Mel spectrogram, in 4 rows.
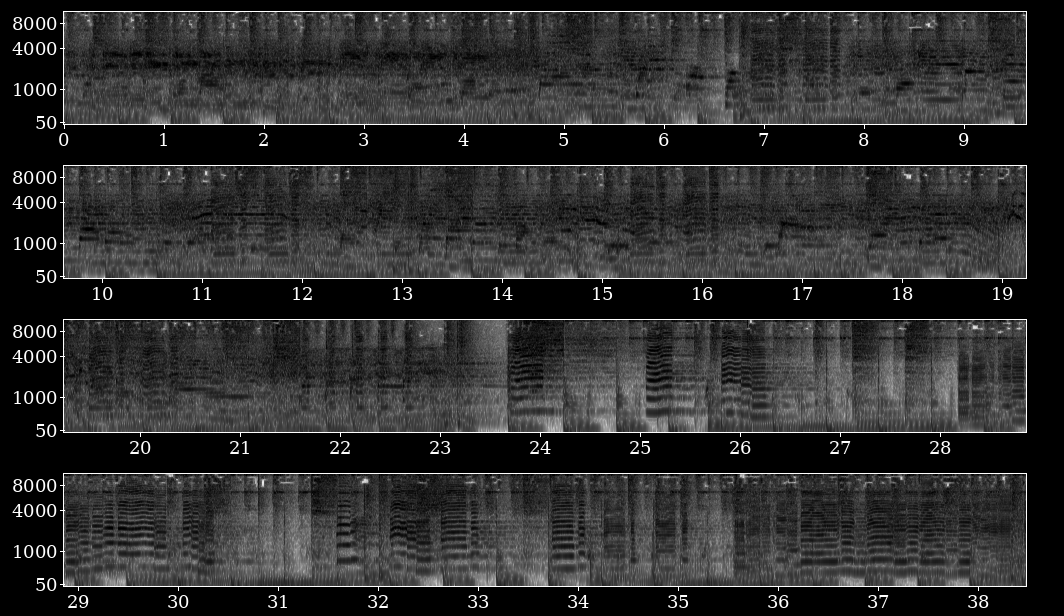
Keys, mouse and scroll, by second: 0.4 click, 1.4 click, 4.0 click, 5.1 click, 6.7 BackSpace, 8.5 click, 9.9 0, 12.2 click, 13.2 click, 14.2 0, 14.9 click, 15.3 1, 15.9 click, 16.8 click, 18.8 click, 21.4 click, 22.7 click, 24.4 click, 25.8 click, 27.5 click, 28.2 click, 30.0 click, 31.3 click, 32.9 click, 33.6 click, 35.2 BackSpace, 36.0 click, 37.4 0.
